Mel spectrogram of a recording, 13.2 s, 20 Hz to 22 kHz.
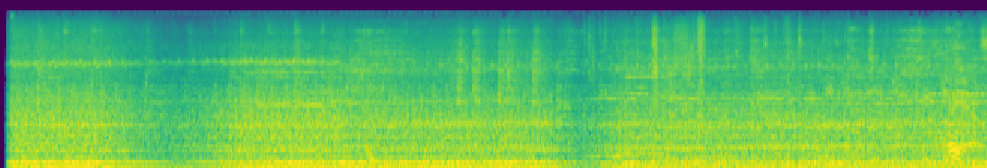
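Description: Engine of a 31-foot Albemarle sportfishing boat running steadily under way, a low drone over the rush of wake water. It dips in level briefly about two seconds in and again near eight seconds.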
